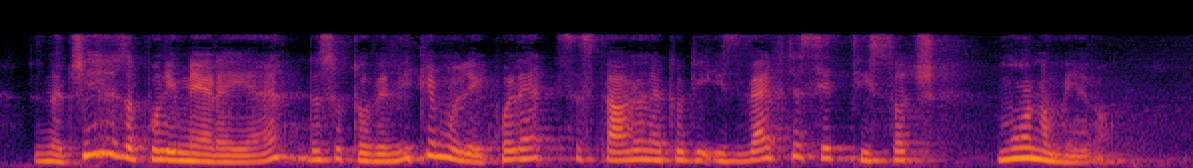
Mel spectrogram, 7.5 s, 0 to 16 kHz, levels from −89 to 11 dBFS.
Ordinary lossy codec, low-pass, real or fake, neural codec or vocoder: none; 7.2 kHz; fake; codec, 16 kHz, 1.1 kbps, Voila-Tokenizer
